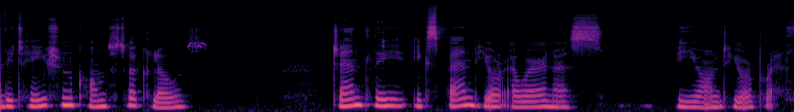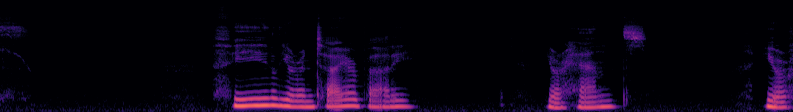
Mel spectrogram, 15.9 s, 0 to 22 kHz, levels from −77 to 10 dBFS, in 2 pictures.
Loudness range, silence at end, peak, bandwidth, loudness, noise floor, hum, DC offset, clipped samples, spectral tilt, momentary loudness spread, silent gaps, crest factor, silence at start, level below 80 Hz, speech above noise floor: 8 LU; 0 s; -12 dBFS; 14 kHz; -27 LUFS; -69 dBFS; none; under 0.1%; under 0.1%; -6 dB/octave; 15 LU; none; 16 dB; 0 s; -72 dBFS; 43 dB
